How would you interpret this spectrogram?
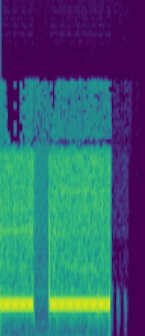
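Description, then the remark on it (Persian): The answering machine tone of Radio Farda's listener message line: two loud, steady mid-pitched beeps, a short one then a longer one after a brief gap, ending abruptly in silence. No voices are heard. “تلفن پیامگیر رادیو فردا”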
